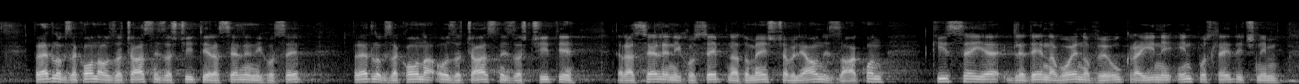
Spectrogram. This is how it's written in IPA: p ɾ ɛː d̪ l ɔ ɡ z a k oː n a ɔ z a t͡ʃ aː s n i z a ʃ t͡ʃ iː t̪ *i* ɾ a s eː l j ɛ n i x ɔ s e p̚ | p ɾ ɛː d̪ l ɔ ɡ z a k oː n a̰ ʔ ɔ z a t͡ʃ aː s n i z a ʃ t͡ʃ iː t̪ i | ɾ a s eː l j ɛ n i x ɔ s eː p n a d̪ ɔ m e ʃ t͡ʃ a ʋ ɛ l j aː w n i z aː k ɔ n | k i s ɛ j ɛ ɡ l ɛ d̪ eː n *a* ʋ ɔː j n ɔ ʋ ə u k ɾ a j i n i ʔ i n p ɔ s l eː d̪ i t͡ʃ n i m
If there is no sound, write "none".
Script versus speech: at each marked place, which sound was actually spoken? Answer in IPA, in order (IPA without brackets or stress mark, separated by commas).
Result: i, a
